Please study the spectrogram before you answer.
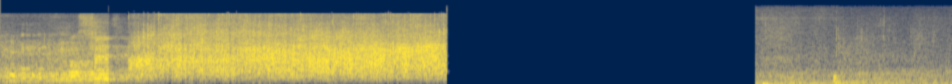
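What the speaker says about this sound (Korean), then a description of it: "박수 쳐주세요" A congregation at a church installation service applauds with dense, steady clapping for several seconds. The sound cuts out abruptly, then a voice speaks.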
